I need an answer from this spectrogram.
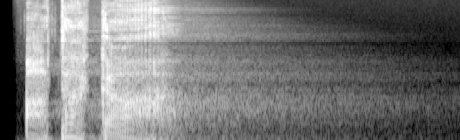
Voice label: Announcer Match Role Attack; Paladins

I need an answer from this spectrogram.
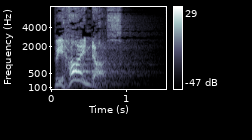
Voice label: Dragon; Fafnir

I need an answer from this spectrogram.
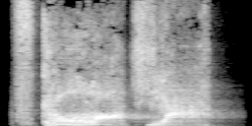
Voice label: wolf attack, ru; Lycan

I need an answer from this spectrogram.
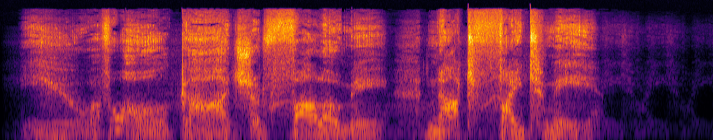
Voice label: taunt directed void; Winds of Change Kukulkan; Chernobog; Smite

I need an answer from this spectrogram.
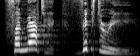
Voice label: announcer team victory

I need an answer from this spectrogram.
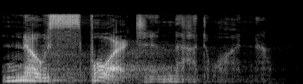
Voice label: Taunt Directed; Smite; Alien Kali; Bacchus

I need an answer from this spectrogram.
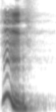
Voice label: happy; Anti-Mage

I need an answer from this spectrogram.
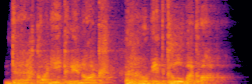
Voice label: dragon attack, ru

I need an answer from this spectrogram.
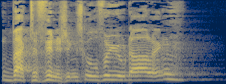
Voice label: taunt directed; Top Hat Anhur; Bastet; Smite

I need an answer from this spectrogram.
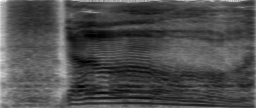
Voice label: anger; rattletrap

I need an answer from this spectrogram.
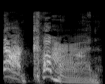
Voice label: anger; meepo

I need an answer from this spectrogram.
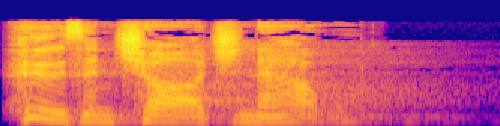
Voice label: Taunt Directed; Fiend Hunter Artio; Hera; Smite

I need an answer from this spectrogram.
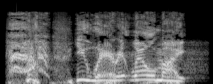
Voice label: nasal goo; Bristleback

